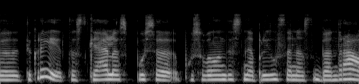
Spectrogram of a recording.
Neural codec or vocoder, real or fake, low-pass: none; real; 10.8 kHz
